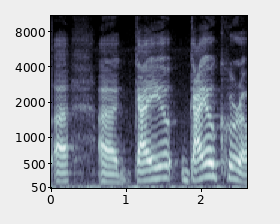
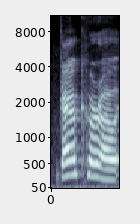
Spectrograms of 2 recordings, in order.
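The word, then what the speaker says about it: gyokuro: go for something called a guy okuro I probably butchered that but it's gyo k-u-r-o or of course matcha so uh gayakuro is shaded for three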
